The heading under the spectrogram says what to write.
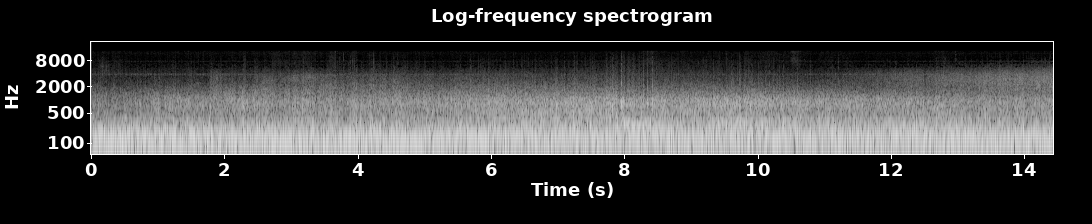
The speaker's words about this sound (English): What you're seeing in the film, when you listen to this audio, is this huge glacier face that's calving into the water, into the ocean. And it's bigger.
